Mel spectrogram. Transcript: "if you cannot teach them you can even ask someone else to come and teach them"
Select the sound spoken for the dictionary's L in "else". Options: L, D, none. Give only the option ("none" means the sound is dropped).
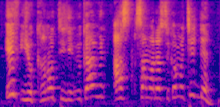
none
